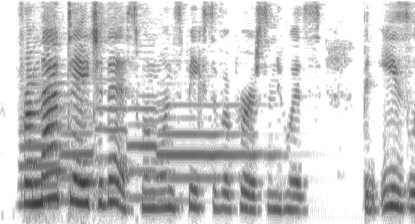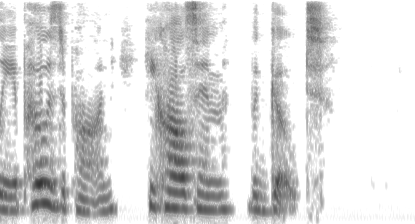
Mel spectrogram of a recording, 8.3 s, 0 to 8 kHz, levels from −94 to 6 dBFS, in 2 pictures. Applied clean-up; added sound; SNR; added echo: classical method spectral subtraction.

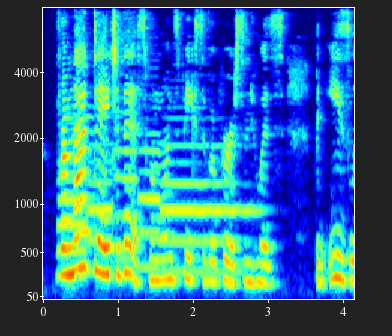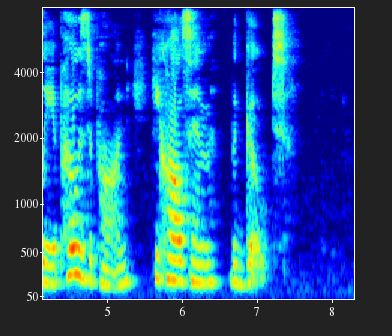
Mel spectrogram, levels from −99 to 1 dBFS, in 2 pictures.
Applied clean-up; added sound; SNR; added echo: classical method log-MMSE.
